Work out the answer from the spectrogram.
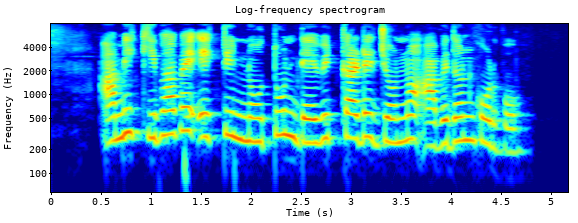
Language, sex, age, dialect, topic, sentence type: Bengali, female, 18-24, Northern/Varendri, banking, statement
